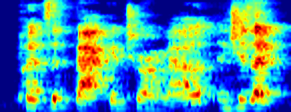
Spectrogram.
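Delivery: normal talking voice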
